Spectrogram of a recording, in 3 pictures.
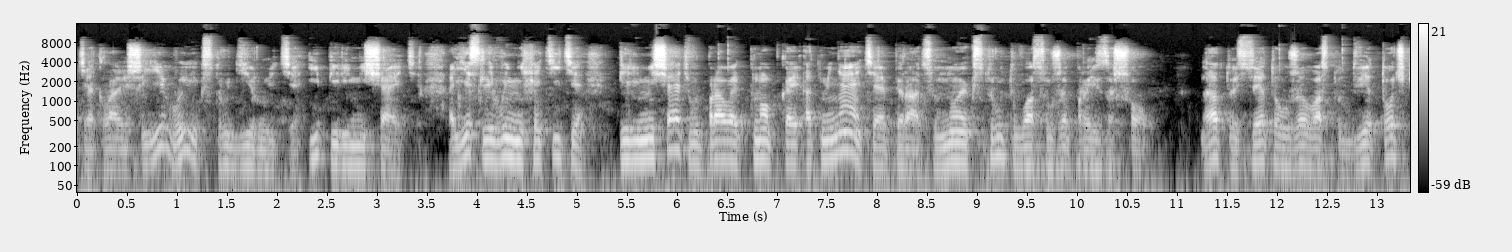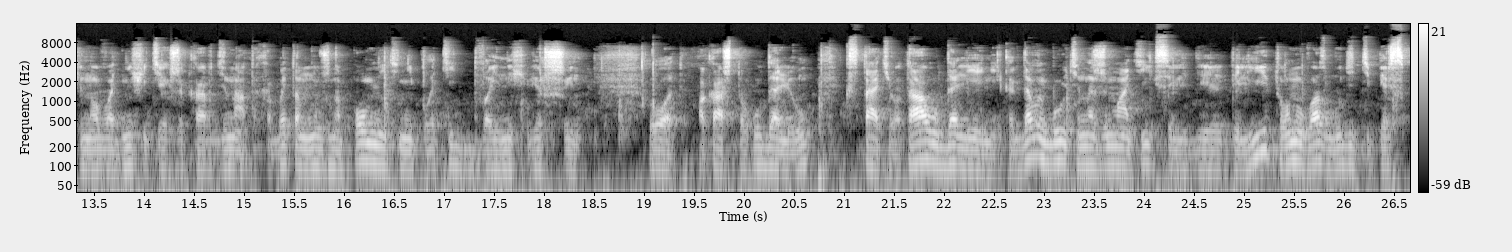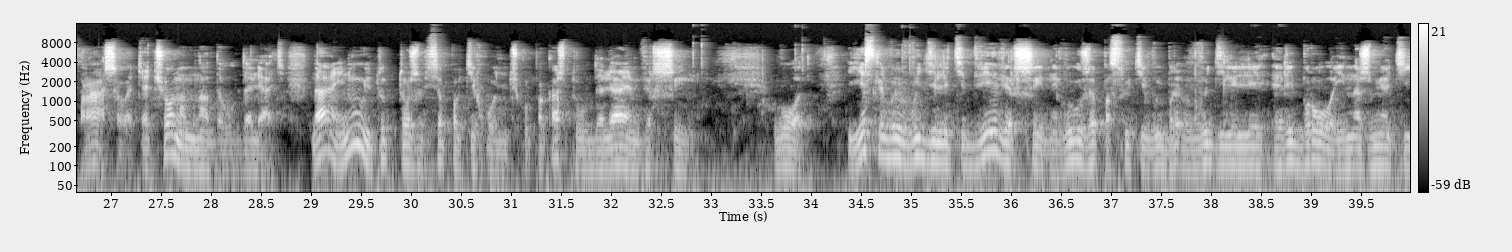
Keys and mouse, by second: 12.0 right click, 19.0 Delete, 33.8 right click, 34.9 shift+right click, 39.1 e.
